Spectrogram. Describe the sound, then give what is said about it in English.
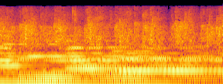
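A church audience claps for Jesus together in a dense, steady wash of applause, with a sustained keyboard or organ tone droning underneath throughout. “Give Jesus a mighty hand clap, everybody.”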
